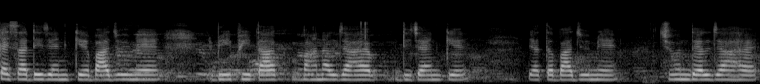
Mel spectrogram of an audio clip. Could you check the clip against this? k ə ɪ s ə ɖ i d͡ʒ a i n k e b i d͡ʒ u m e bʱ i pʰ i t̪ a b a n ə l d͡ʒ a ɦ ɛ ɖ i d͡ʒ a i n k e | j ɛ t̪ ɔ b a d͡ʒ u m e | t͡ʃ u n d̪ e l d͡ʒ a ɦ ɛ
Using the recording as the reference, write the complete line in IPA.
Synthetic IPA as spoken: k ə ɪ s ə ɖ i d͡ʒ a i n k e b a d͡ʒ u m e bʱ i pʰ i t̪ a b a n ə l d͡ʒ a ɦ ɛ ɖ i d͡ʒ a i n k e | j a t̪ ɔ b a d͡ʒ u m e | t͡ʃ u n d̪ e l d͡ʒ a ɦ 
